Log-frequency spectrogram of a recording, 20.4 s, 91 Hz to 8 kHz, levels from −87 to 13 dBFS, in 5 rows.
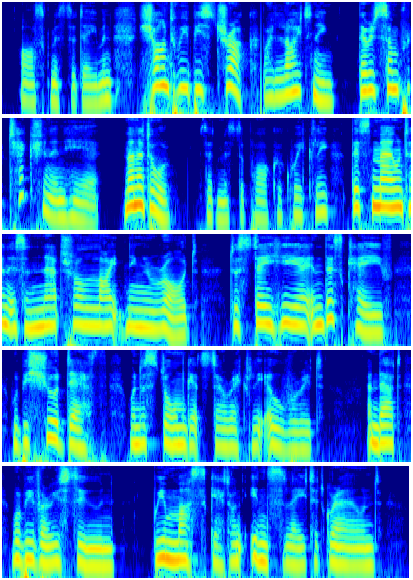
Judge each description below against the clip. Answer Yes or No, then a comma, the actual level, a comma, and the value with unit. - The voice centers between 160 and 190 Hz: Yes, medium, 185 Hz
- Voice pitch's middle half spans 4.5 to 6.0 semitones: Yes, average, 5.2 semitones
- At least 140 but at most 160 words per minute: No, average, 170 wpm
